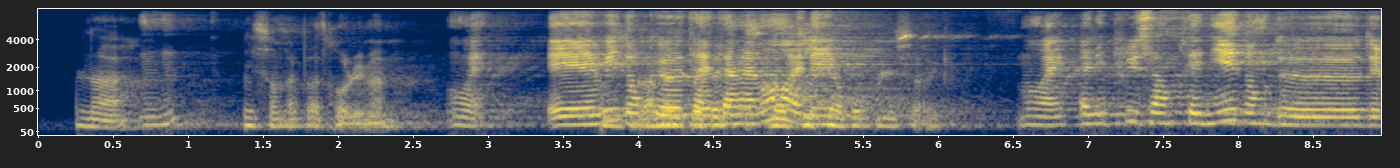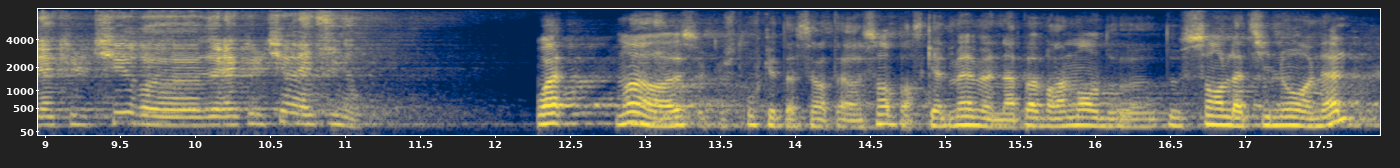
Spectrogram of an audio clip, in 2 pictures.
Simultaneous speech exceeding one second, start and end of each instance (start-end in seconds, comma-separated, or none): 3.8-5.3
